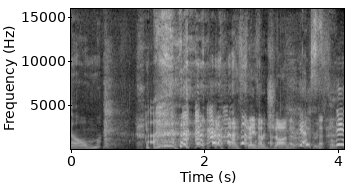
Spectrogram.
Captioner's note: laughter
